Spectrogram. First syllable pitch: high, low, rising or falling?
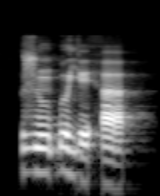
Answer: high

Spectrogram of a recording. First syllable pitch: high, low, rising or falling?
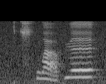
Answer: low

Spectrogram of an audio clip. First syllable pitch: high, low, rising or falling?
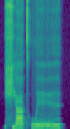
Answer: high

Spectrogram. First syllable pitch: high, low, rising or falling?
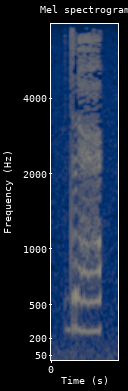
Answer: high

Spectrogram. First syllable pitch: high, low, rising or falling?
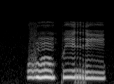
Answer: high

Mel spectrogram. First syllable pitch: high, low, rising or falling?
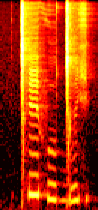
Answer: high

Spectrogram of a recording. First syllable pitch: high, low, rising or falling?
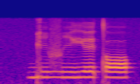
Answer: low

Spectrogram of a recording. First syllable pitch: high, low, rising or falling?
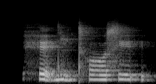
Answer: falling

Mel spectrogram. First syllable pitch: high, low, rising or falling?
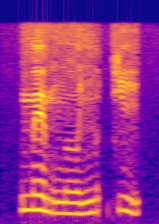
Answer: falling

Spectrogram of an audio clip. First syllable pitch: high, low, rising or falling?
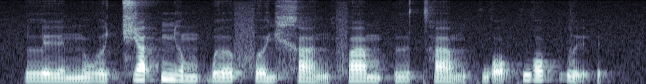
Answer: low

